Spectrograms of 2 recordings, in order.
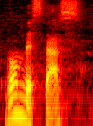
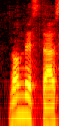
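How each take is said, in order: First: Slow dónde with the accent on dó; stress on dónde. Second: Said in the usual way. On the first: Shown as a demonstration. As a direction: lean on the dó of dónde. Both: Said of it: "tiene este acento".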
